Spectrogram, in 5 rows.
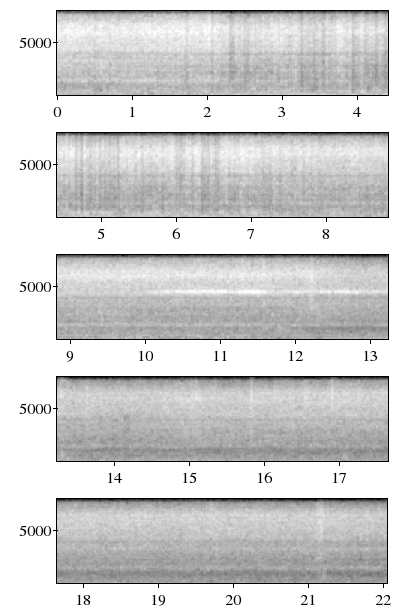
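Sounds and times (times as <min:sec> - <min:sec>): train carriage rumbling on track: 0:00.0 - 0:22.0
faint high whine: 0:09.2 - 0:14.6.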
